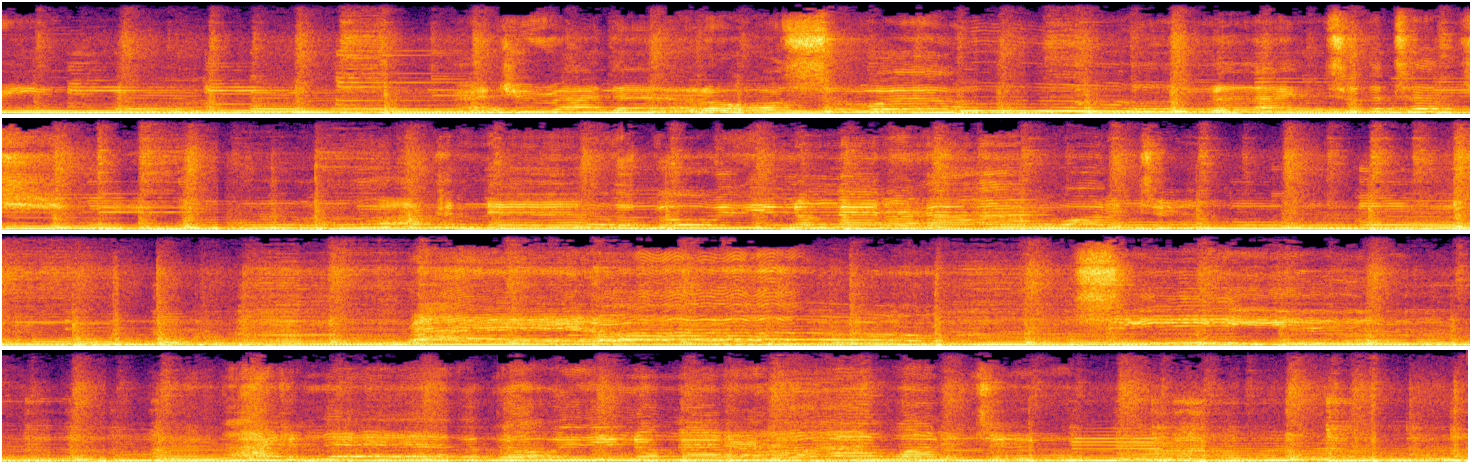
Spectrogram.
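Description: Live blues band playing: singing over guitar, bass guitar and a drum kit, at a steady loud level.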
